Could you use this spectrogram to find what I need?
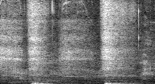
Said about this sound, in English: Now connect the breath. Remember, do like a breath of fire or a rapid breath through your yawn when you get it going.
